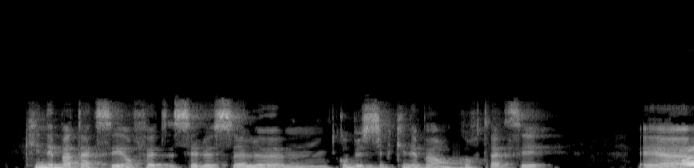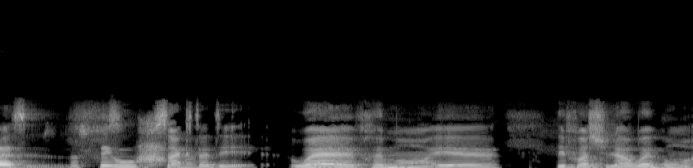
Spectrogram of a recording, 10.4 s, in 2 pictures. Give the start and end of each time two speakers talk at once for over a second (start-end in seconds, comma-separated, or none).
5.1-6.7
